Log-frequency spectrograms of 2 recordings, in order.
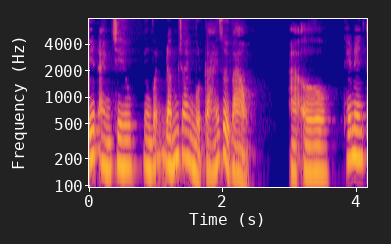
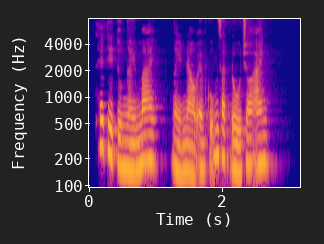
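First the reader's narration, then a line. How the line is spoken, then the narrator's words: Laughing speech. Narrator (Vietnamese): vẫn bật cười nói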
